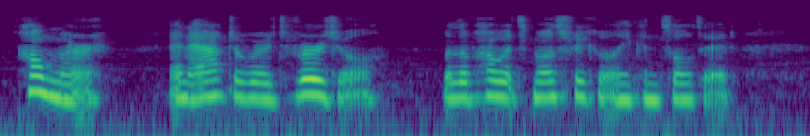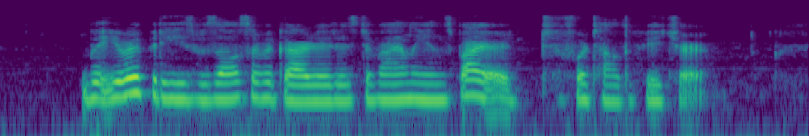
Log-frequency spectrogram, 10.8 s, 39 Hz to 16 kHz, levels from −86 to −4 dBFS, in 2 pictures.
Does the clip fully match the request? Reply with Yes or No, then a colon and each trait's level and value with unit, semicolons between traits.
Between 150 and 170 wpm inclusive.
No: slow, 135 wpm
